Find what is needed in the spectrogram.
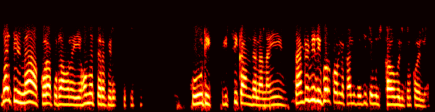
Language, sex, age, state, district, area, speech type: Odia, male, 45-60, Odisha, Nabarangpur, rural, conversation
